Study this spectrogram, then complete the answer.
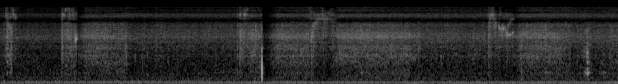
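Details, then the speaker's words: Daikin multi-port mini-split under a nitrogen pressure test of about 202 psi that keeps dropping: soap bubbles on a flare fitting give a hissing, crackling sizzle like frying bacon; refrigerant line leak at the fitting, later found to be a broken flare. "sounds like bacon siing but it's definitely definitely got a leak right there it's just blowing out"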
